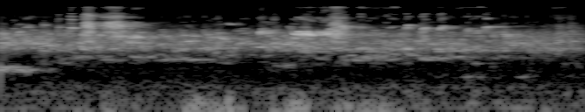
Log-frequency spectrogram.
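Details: Chattering budgies give a busy stream of high, scratchy chirps and warbles, with a few brighter whistled notes, over faint low thumps.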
